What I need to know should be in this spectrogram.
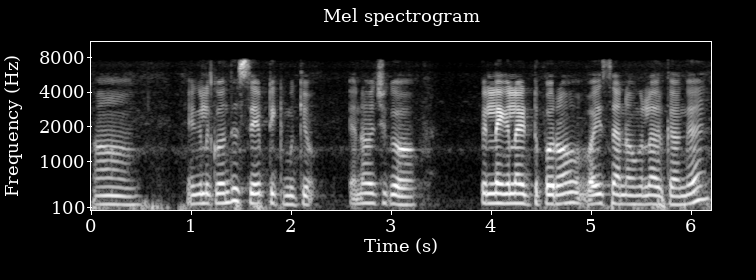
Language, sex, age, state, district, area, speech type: Tamil, female, 60+, Tamil Nadu, Kallakurichi, urban, spontaneous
